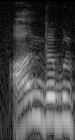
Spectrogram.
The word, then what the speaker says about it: honorable: person wal sound so H is silent here H is silent here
